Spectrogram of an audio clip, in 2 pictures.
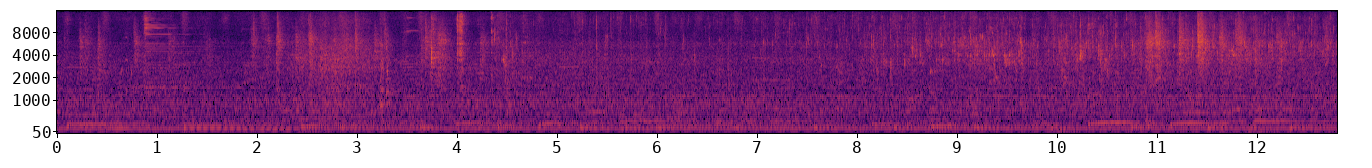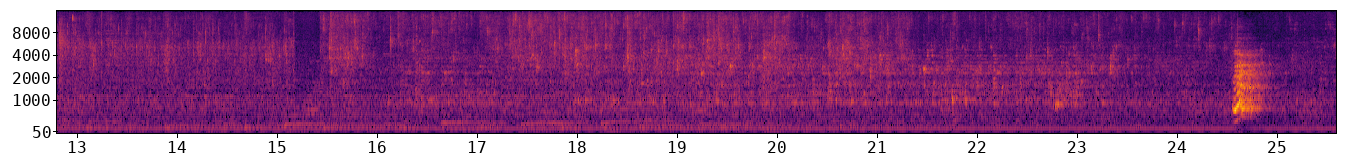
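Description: Tap water runs and pours steadily into a channelled tray holding ranunculus corms, a continuous trickling wash close by, with a dog barking intermittently in the background and a brief louder knock near the end.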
